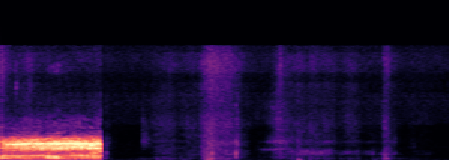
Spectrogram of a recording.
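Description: Soundtrack of a short video playing on a phone: a steady, pitched sound with many overtones that lasts about a second and cuts off abruptly as the video is left. Then near quiet with a few faint taps.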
